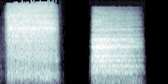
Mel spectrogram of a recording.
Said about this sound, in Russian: Но перед тем, как мы начнем слушать наш аудиоурок, вспомним наши золотые правила. Дышим глубоко!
